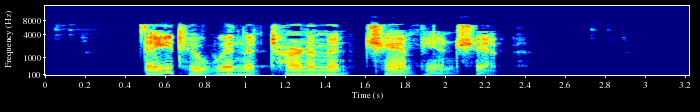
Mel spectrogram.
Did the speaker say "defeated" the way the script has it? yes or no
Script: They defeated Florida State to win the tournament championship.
no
